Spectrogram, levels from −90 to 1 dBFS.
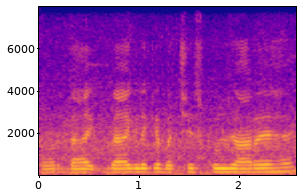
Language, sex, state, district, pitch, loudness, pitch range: Hindi, male, Maharashtra, Gondia, 165 Hz, -14 LUFS, 160-170 Hz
